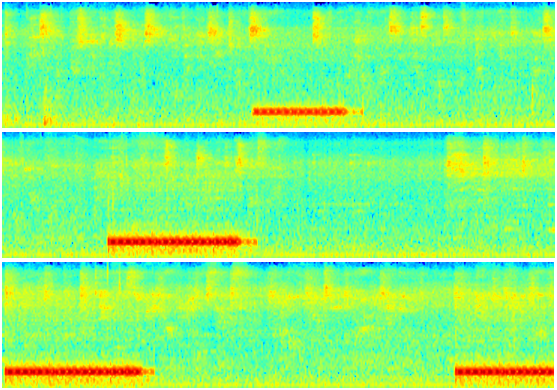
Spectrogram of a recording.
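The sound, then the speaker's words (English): A telephone line tone sounds as a call is being placed, in four steady, mid-pitched bursts, each lasting one to two seconds, with gaps of several seconds between them over a faint background hum. “Ready to call”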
